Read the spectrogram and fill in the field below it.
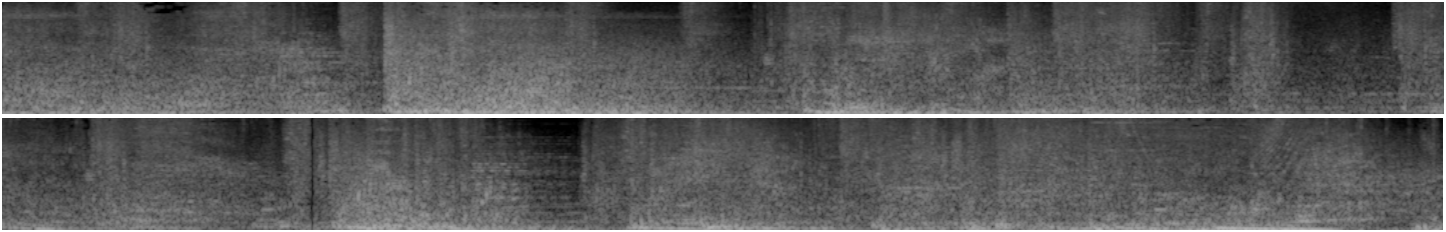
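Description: Game spell effects whoosh and crackle in bursts during a fight.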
